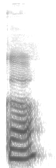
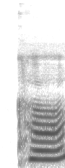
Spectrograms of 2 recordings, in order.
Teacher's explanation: जब हम क बोल रहे हैं तो थोड़ा कम वायु निकल रही है, लेकिन जब ख बोल रहे हैं तो ज़्यादा वायु निकल रही है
